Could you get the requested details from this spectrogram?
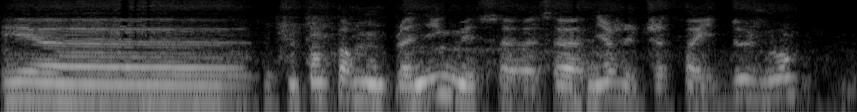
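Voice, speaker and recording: Noticeable background noise sits behind a man speaking. His pitch is fairly high, and his intonation fairly even. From France. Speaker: vlogger. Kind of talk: casual chat. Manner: halting, many fillers.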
